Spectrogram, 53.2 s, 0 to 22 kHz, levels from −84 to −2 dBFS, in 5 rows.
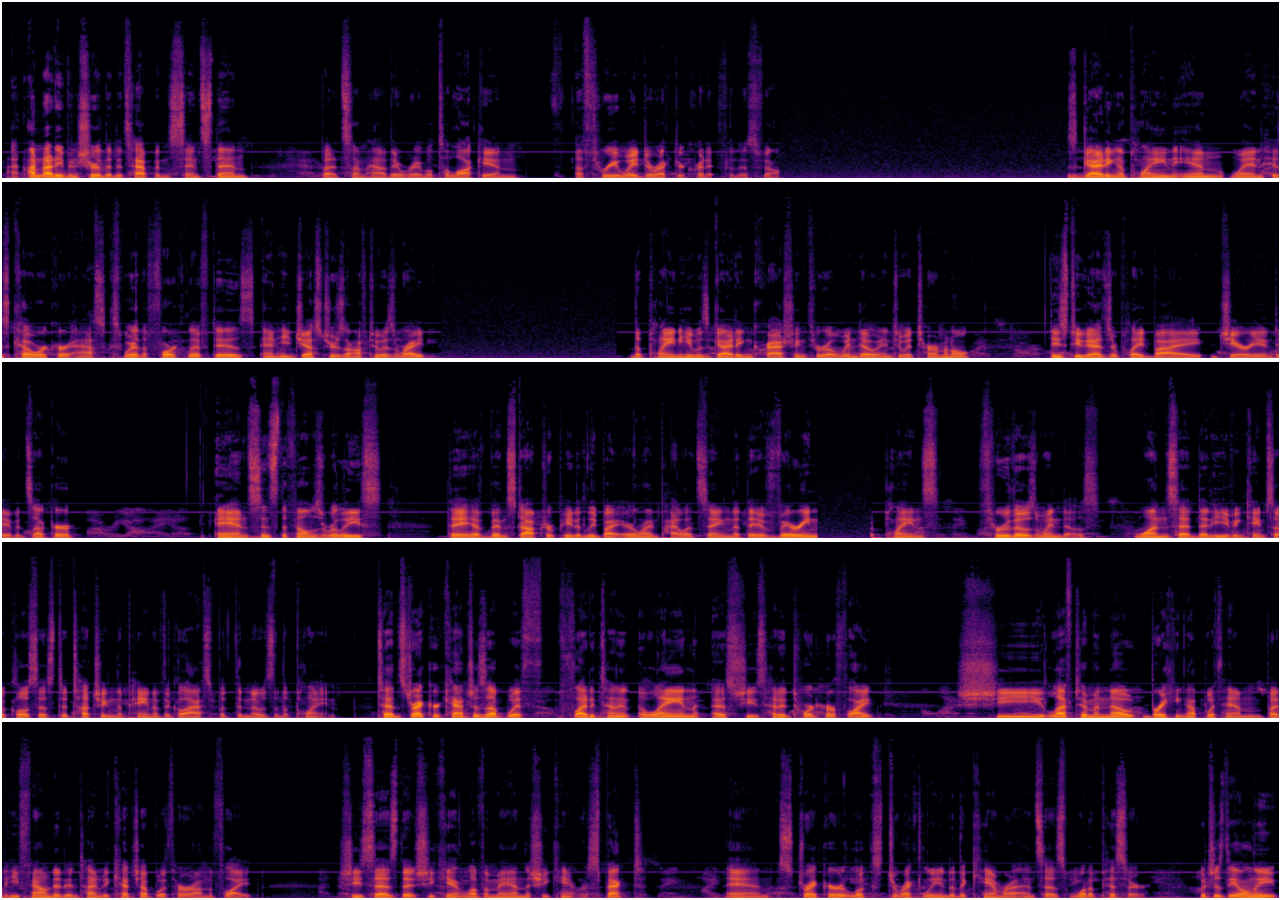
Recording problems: high-pitched whine; faint; throughout; 3.5 kHz, 30 dB below the speech
voice in the background; faint; throughout; 25 dB below the speech
audio cutting out; at 6.5 s for 2.5 s, at 14 s for 1.5 s and at 28 s

